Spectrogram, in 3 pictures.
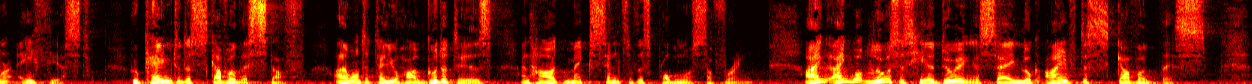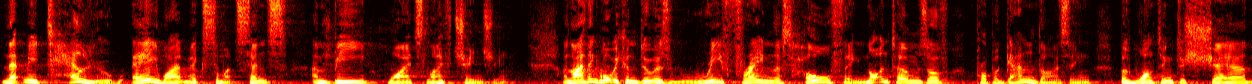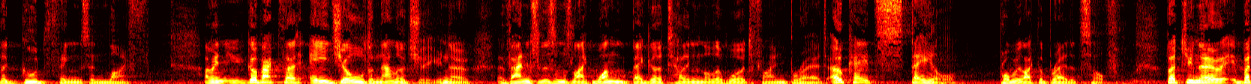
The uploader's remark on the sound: Answers audience questions following his lecture.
